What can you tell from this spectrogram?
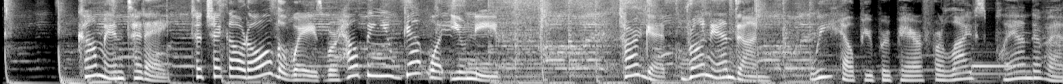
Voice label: Commercial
